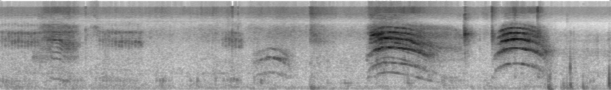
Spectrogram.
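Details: Mother cat nursing her kittens while breathing fast; after a few faint, blurred cries, three clear arched mews sound, the last two louder and rich in overtones, about a second apart.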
